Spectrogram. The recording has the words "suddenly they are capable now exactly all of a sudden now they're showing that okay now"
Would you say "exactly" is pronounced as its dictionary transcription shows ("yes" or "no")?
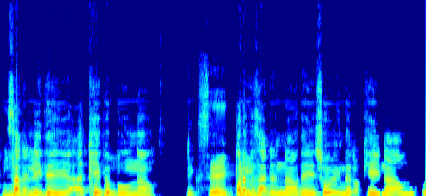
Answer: no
